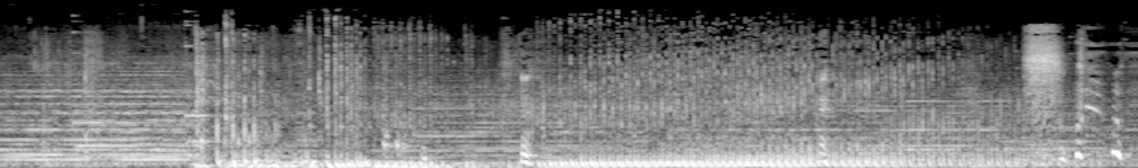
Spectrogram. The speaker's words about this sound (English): I'm sorry, that just scared the living daylights out of me. I was not expecting the motorcycle noise. In my headphones, it's really loud.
